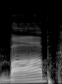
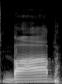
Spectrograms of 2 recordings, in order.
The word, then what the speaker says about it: Bob: People don't understand when I say my name like in Starbucks or whatever. So like I'm like Bob and they like what? And I know that I know that Americans go Bob.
